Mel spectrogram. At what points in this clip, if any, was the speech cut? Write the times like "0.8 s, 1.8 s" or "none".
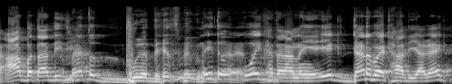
none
